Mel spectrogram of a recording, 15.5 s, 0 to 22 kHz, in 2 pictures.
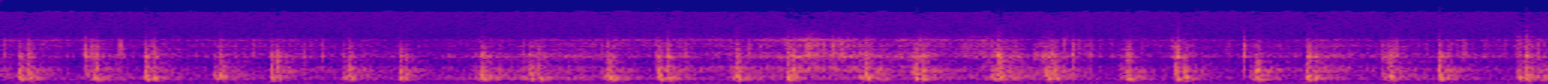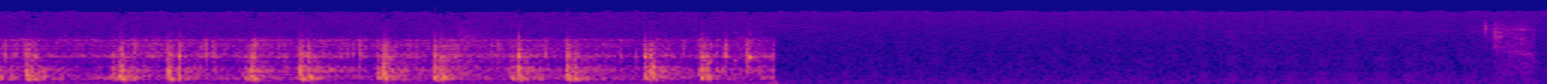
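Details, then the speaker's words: Regular heart sounds about 90 a minute with a fixed split second sound unchanged by breathing, shown in atrial septal defect (Eisenmenger syndrome with pulmonary hypertension); also occurs in right ventricular failure. "el desdoblamiento fijo se debe a que ambas aurículas se llenan de la misma manera también se presenta en la insuficiencia ventricular derecha escuchémoslo"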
